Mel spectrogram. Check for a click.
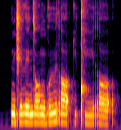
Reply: present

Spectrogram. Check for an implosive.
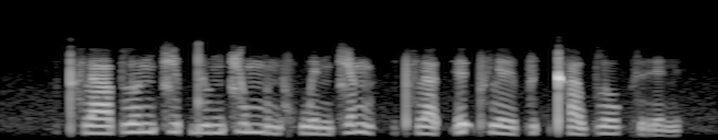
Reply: absent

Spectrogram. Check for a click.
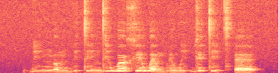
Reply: absent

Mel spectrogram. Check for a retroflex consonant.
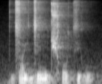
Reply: absent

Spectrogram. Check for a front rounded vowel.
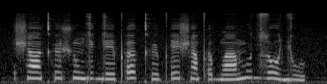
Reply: present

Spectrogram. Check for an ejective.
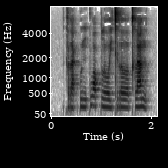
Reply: absent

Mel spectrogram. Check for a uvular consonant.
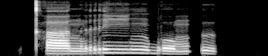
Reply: absent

